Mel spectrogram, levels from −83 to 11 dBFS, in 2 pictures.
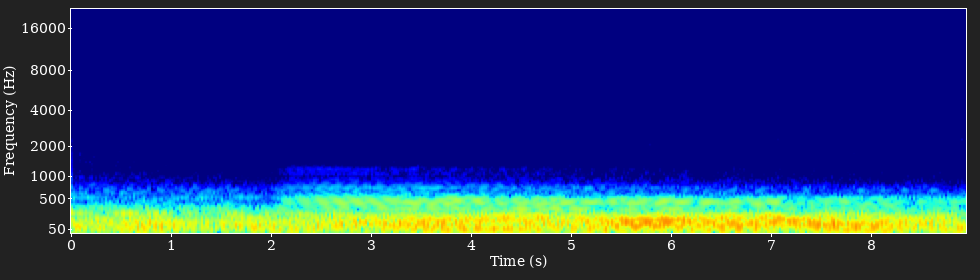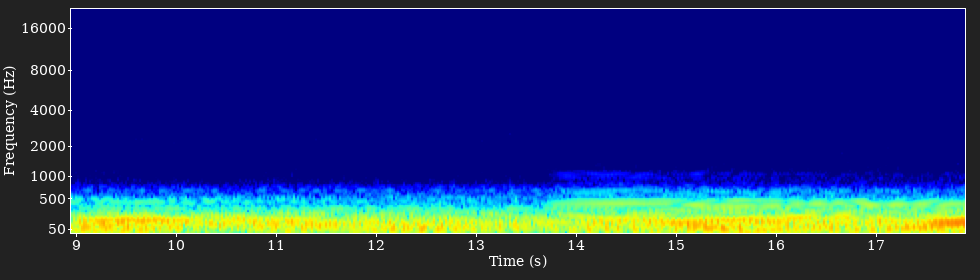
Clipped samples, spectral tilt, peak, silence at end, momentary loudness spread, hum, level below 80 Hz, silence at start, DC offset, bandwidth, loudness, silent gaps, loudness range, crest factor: under 0.1%; -16 dB/octave; -6 dBFS; 0 s; 7 LU; none; -26 dBFS; 0 s; 0.7%; 0.9 kHz; -22 LUFS; none; 6 LU; 14 dB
